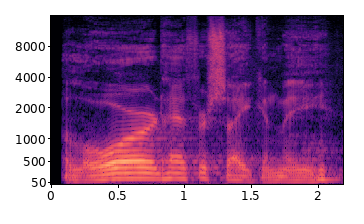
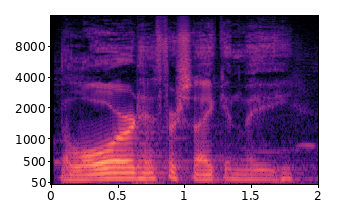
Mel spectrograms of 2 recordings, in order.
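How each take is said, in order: First: It is read in a gloomy, mopey donkey voice. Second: It is read in the speaker's normal voice.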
